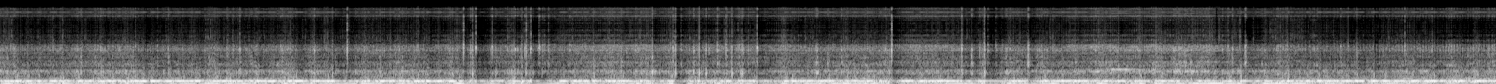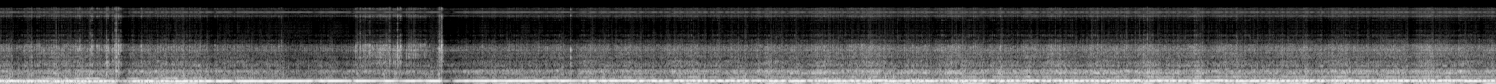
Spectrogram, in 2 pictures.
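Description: Steady loud riding noise of a mountain bike picked up by a camera mounted on its seatpost: tyre rumble and vibration with a low hum that rises a little in pitch just past halfway.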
